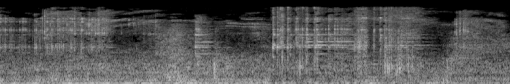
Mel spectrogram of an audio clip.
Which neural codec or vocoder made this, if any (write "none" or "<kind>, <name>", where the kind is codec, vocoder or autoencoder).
none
